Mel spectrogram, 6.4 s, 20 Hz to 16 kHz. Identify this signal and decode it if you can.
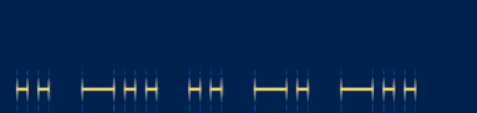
Morse code, heard as a keyed tone, about 8 wpm, 800 Hz. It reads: IDIND
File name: LEZIONI / 2 UHDN / 2 UHDN 8wpm2232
